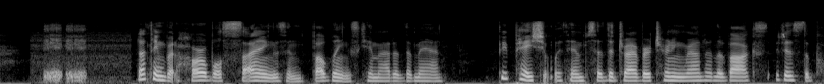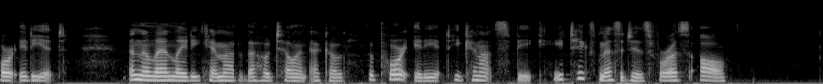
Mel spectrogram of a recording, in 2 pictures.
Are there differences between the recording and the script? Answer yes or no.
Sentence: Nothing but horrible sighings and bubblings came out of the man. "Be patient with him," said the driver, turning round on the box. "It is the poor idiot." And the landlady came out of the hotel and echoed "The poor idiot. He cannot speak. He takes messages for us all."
no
